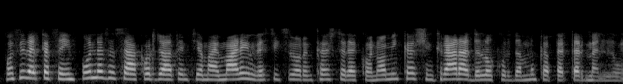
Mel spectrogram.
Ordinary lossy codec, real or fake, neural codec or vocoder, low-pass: AAC, 48 kbps; fake; codec, 16 kHz, 1.1 kbps, Voila-Tokenizer; 5.4 kHz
